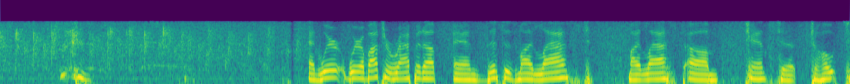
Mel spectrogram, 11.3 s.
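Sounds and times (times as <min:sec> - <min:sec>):
audience applause: 0:00.0 - 0:04.1
speech: 0:00.8 - 0:01.4, 0:04.1 - 0:07.8, 0:08.4 - 0:11.3.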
